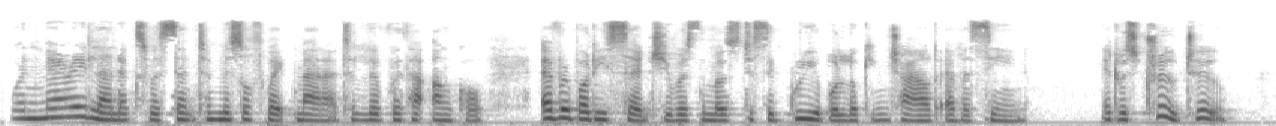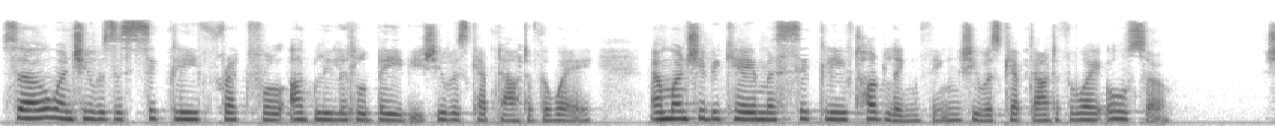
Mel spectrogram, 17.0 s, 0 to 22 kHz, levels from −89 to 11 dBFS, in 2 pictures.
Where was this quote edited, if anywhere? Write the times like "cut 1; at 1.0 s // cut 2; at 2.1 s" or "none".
cut 1; at 8.4 s // cut 2; at 14.2 s

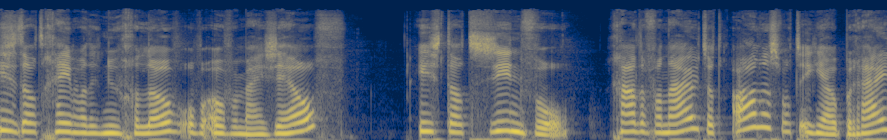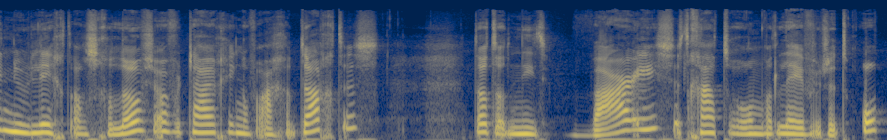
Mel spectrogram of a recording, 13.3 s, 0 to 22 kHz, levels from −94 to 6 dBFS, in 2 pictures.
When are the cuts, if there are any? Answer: none

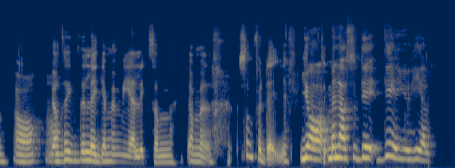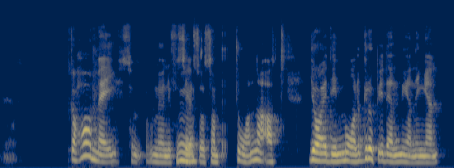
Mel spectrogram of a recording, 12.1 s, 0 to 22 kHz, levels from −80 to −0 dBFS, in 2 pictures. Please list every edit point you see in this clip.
none

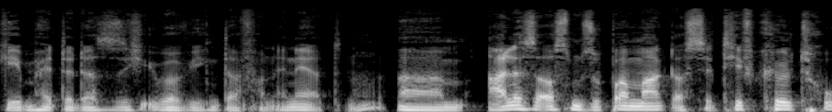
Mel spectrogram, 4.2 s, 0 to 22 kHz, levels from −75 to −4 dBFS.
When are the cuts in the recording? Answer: cut 1; at 1.9 s

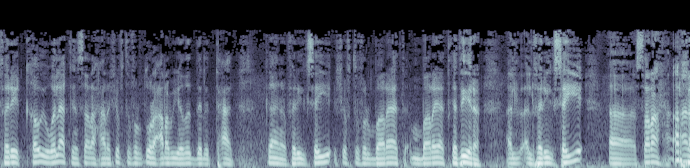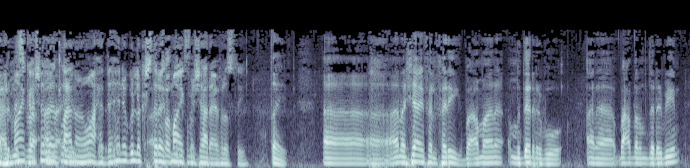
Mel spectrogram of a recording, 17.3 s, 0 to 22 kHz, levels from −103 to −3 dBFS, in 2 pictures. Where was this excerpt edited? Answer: none

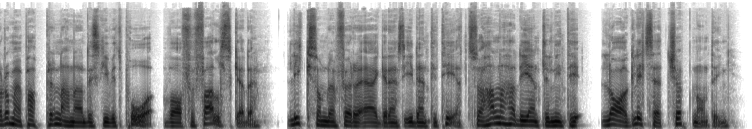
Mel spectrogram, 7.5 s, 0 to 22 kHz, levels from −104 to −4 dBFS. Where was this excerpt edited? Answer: none

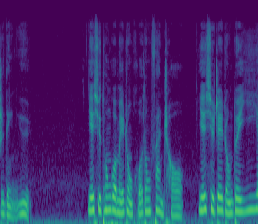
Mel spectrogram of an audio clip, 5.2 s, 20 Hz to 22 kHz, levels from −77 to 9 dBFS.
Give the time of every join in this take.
cut 1; at 3.8 s

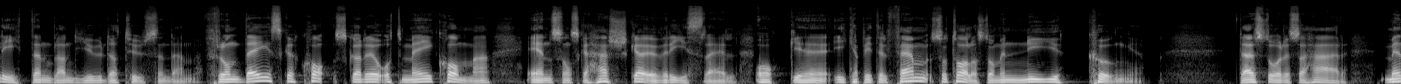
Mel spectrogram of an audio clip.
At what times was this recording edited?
cut 1; at 7.5 s

